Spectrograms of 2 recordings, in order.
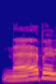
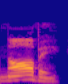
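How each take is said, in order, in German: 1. Der erste Vokal klingt wie deutsches ä. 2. Der erste Vokal klingt wie deutsches a. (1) "Ist übrigens nicht Nabe, wie viele dann lesen. Das Ä ist kein Ä" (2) "das ist ein A. Ja, das ist Nabe"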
